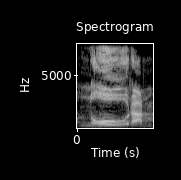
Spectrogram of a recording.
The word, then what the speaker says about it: know: 영어로 know라는 말 있죠. know, K-N-O-W잖아요. 그걸 그대로 읽으면, 철자대로 읽으면 know가 되지 않습니까? know. K가 묵음이다 보니까 know라고 읽는데 know예요. 거기 나온 거예요.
